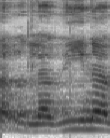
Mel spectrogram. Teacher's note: ذال کو باریک پڑھیں گے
